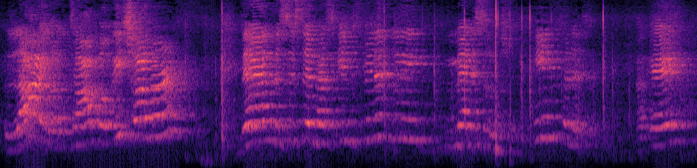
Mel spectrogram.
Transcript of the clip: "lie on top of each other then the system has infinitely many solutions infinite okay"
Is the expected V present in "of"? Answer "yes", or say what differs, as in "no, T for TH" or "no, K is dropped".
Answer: yes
